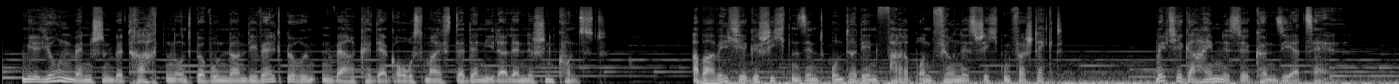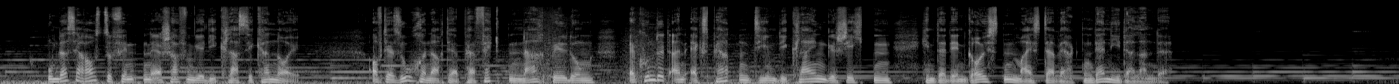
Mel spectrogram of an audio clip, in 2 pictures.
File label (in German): doku; 3sat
